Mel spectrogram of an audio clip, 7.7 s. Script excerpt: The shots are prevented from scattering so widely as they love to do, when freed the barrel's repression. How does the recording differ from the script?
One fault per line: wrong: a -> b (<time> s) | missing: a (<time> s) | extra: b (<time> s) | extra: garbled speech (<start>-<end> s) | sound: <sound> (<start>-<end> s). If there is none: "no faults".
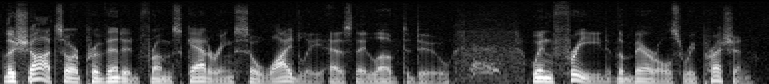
sound: bark (4.7-5.0 s)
